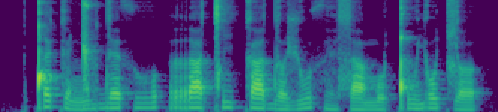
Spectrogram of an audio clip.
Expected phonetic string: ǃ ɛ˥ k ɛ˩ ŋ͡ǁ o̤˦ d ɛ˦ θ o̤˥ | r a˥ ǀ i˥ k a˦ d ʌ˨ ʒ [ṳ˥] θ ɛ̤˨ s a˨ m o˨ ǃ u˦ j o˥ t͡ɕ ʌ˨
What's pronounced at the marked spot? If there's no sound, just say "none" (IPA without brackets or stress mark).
u˥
